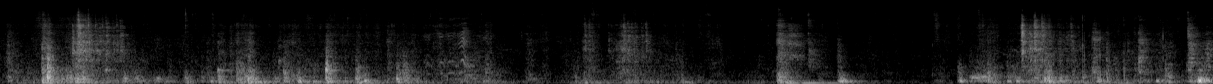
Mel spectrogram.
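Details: One-day-old goat kids at Yoshigake, a handmade goat farm, on 17 April 2024: rough, noisy bleats come in bursts at the start, near eight seconds and again near ten seconds, with shuffling and rustling indoors between them.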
